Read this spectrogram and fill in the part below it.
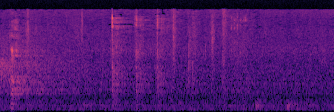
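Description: A table tennis ball bounces on a hand before a serve.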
